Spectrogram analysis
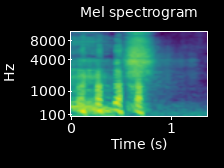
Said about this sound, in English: Clear my throat.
